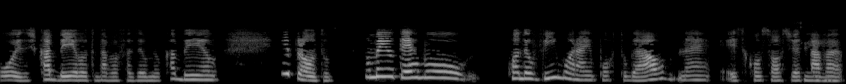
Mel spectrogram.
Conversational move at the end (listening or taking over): listening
